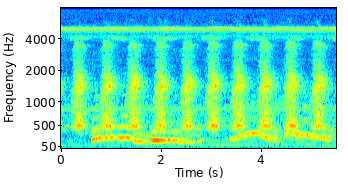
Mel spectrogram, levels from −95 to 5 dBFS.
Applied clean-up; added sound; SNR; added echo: none; Frog; -2 dB; reverberation time 0.9 s.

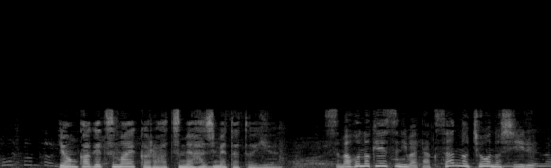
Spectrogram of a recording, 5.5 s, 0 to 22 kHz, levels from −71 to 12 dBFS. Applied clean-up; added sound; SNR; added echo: none; none; none; none.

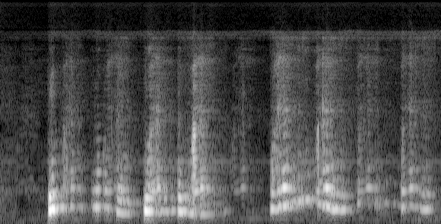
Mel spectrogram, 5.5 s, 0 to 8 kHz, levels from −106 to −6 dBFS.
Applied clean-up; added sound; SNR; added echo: neural mask model DeepFilterNet 3.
